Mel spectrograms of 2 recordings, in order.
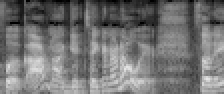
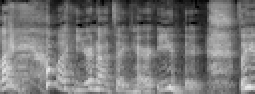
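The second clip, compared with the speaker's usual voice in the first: giggling through the quote; laughing; 4 semitones higher than usual. Real, not acted. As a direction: keep laughing under the words. Laughing while retelling refusal.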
